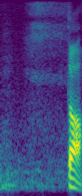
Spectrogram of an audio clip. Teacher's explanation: जबान का सिरा और ऊपर के दातो की जड़ से का सिरा ऊपर की दांतों की जड़ से अदा होता है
